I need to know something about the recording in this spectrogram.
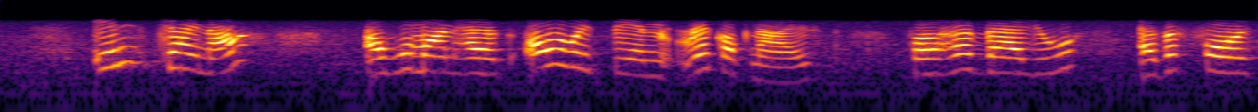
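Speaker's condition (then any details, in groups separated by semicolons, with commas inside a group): No condition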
